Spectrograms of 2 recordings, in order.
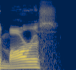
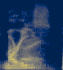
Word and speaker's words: Maris: In 1998, what Major League Baseball player broke the single season home run record previously held by Roger Maris? Maybe butchering that last name, but... – No, you got it. Roger Maris.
